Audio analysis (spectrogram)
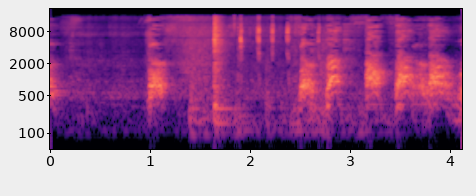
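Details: Aggressive Shih Tzu resisting contact before being groomed, said to be ready to bite: after a quiet start with a few clicks, a burst of high, yappy barks repeats at an uneven pace through the second half.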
